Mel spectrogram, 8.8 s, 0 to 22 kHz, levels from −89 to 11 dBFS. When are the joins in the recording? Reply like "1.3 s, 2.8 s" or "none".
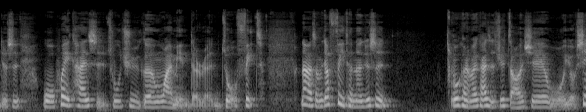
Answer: none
